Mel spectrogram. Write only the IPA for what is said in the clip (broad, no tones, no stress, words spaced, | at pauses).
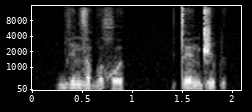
binzɐbɐχʷɨ | tend͡ʒip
